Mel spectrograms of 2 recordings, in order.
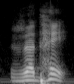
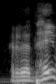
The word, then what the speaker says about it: हृदय: याद रहेगी यह बात रदय हृदय बोलते हैं लोग होता है हृदय ऋ आएगा ना कि र आएगा हदय श्रंखला नहीं होता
